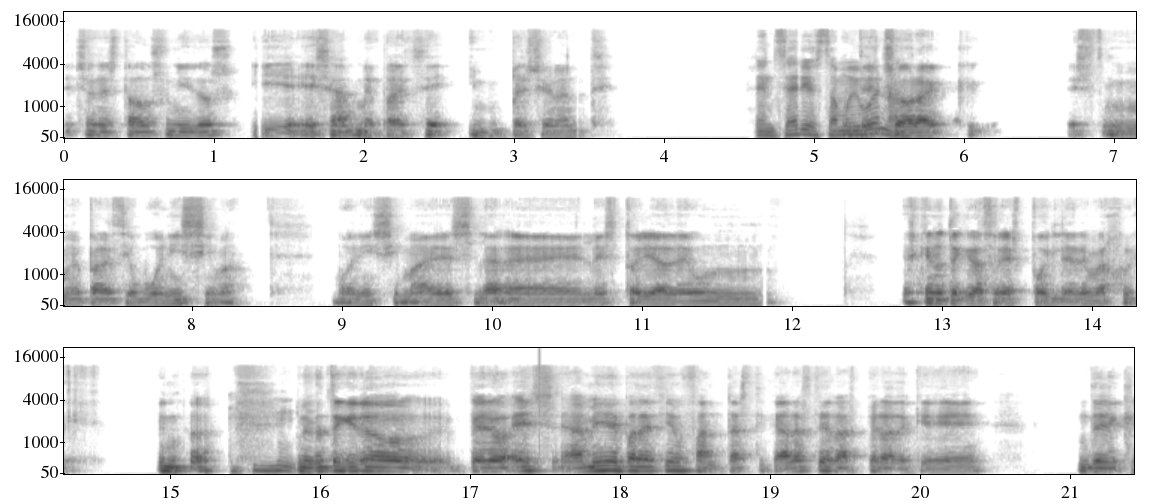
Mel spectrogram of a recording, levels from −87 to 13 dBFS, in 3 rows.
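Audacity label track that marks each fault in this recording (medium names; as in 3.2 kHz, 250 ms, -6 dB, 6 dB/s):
17.460000	17.460000	pop -7 dBFS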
